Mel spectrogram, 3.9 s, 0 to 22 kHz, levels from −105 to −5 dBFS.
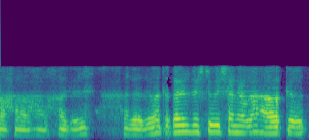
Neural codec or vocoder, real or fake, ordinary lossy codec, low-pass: codec, 24 kHz, 0.9 kbps, WavTokenizer, medium music audio release; fake; AAC, 24 kbps; 3.6 kHz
